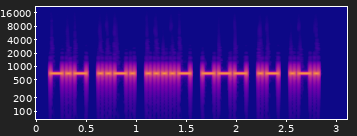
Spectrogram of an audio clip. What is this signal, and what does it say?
Morse code, heard as a keyed tone, about 30 wpm, 700 Hz. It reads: KF4OAR
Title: USA Callsign DE Callsign - 6 Characters - 30wpm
